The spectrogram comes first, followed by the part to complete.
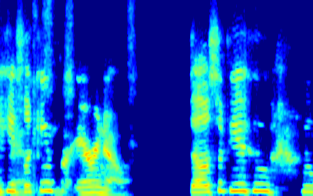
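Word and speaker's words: Iarno: have heard of him did you say his name is urinal you're no oh sorry that's what I heard too I was just gonna say that they were very cruel parents involved Aaron no i-a-r-n-irono and I'm still learning the pronunciation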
